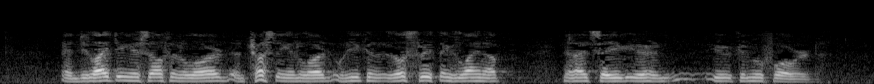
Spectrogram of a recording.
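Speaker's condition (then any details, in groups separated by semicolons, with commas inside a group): Parkinson's; wakes up around 3 am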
